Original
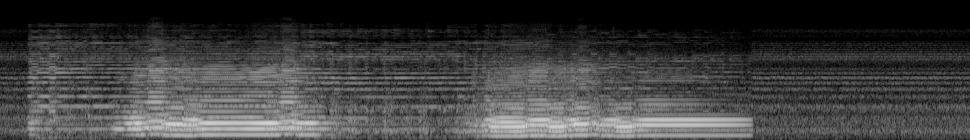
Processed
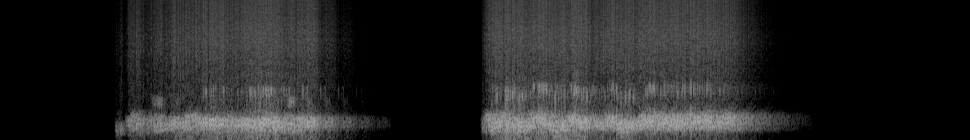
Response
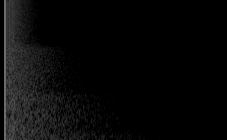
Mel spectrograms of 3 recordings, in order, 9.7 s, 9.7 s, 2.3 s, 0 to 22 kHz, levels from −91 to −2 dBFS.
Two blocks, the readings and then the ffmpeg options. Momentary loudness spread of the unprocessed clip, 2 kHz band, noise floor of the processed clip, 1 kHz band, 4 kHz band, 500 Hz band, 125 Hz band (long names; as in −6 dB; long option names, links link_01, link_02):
18 LU, −8.5 dB, below −85 dBFS, −9.5 dB, −7.0 dB, −12.0 dB, −20.5 dB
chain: -filter_complex "[0:a]afftfilt=real='re*gte(hypot(re,im),0.224)':imag='im*gte(hypot(re,im),0.224)':win_size=1024:overlap=0.75,afftfilt=real='hypot(re,im)*cos(2*PI*random(0))':imag='hypot(re,im)*sin(2*PI*random(1))':win_size=512:overlap=0.75,equalizer=frequency=150:width_type=o:width=2:gain=-14,dynaudnorm=framelen=570:gausssize=7:maxgain=14dB,flanger=delay=20:depth=3.2:speed=0.24,aresample=16000,aeval=exprs='0.119*(abs(mod(val(0)/0.119+3,4)-2)-1)':channel_layout=same,aresample=44100,aeval=exprs='val(0)*sin(2*PI*61*n/s)':channel_layout=same,acrusher=bits=3:mode=log:mix=0:aa=0.000001,bass=frequency=250:gain=1,treble=frequency=4000:gain=10,asplit=2[link_01][link_02];[link_02]adelay=34,volume=-12dB[link_03];[link_01][link_03]amix=inputs=2:normalize=0,aecho=1:1:179|358|537|716:0.282|0.0958|0.0326|0.0111,volume=-8dB"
